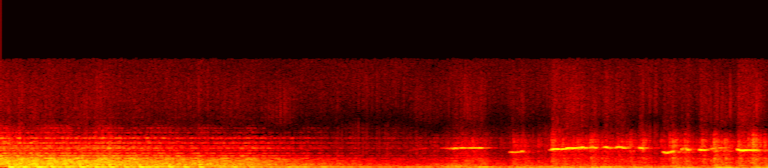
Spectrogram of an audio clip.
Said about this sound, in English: Say, what about this guy you hear a whistling and punching that bag? What about this guy, huh?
